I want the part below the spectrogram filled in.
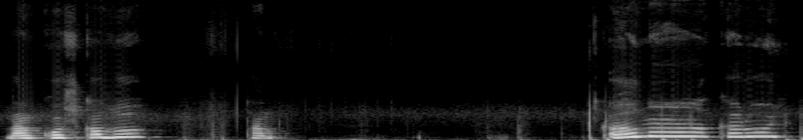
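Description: A woman streaming a football video game, reacting excitedly, shouting at her players and drawing out goal calls. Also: extremely high pitch, drawn-out words. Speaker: gameplay streamer. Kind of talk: live football game commentary.

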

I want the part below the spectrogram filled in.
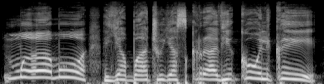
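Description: A narrator voicing an excitable little male corgi puppy in a storybook, asking eager, high questions. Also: normal speed, no room sound, clean studio sound, lightly acted. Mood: excited. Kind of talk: storybook character voice.

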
